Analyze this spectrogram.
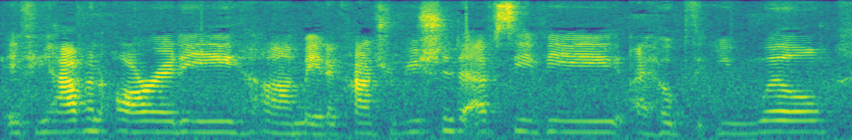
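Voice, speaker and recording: At a fairly quick pace, a woman with a fairly high pitch speaks amid noticeable background noise and audible room echo. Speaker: environmental advocacy group director. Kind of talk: livestream update and appeal. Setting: live video stream from home. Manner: fast.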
